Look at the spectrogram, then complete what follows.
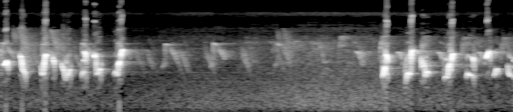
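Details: Bulbul mate-calling song used as a lure and for teaching young birds: bursts of rapid, bright chirping notes that drop and rise in pitch, a quieter pause of softer notes, then another lively chirping burst.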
